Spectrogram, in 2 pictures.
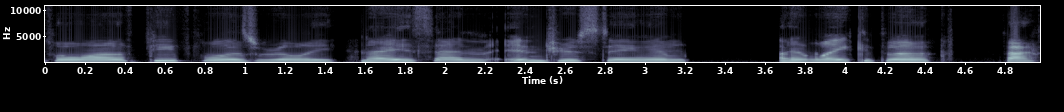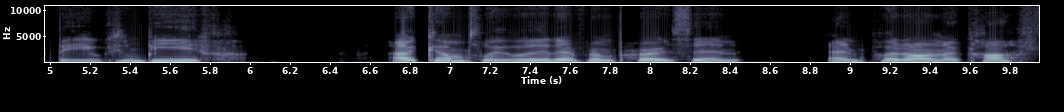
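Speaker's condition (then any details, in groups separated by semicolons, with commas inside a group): Cerebral palsy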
